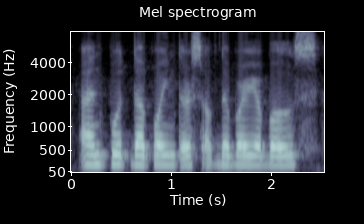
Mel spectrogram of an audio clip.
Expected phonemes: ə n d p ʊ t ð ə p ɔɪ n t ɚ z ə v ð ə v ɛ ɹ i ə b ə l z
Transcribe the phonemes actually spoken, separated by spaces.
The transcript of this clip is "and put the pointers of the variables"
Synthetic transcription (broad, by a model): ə n d p ʊ t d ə p ɔɪ n t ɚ s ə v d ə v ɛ ɹ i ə b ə l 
